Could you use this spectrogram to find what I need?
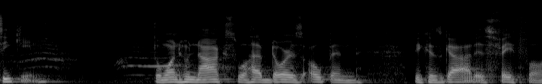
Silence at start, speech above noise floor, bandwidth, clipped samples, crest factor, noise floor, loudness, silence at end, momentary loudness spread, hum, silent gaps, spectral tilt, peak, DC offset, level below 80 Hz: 0 s; 35 dB; 15 kHz; under 0.1%; 18 dB; -68 dBFS; -34 LUFS; 0 s; 12 LU; none; none; -8 dB/octave; -16 dBFS; under 0.1%; -70 dBFS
